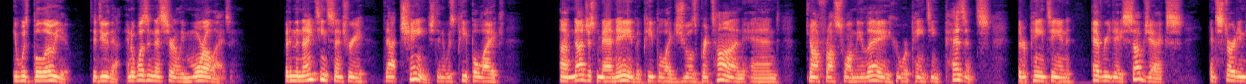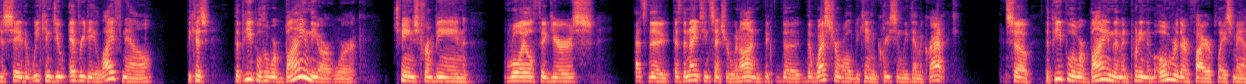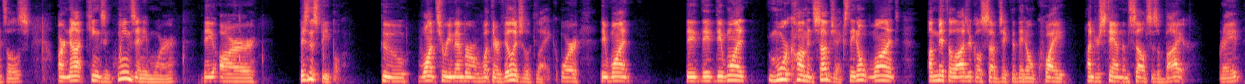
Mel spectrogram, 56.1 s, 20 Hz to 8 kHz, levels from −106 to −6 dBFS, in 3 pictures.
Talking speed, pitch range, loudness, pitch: 155 wpm, 130-155 Hz, -19 LUFS, 145 Hz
